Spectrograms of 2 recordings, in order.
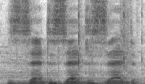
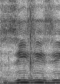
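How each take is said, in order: First: The letter is said as zed. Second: The letter is said as zee. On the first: The speaker calls it wrong. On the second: The speaker calls it right.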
